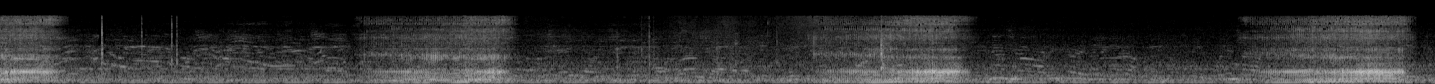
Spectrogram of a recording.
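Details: A boy snoring: three loud, rough snores about 13 a minute, with quieter breathing between them and faint background noise.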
